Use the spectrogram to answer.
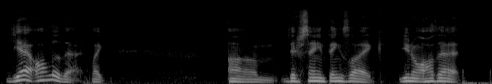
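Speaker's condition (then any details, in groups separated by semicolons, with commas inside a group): No condition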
